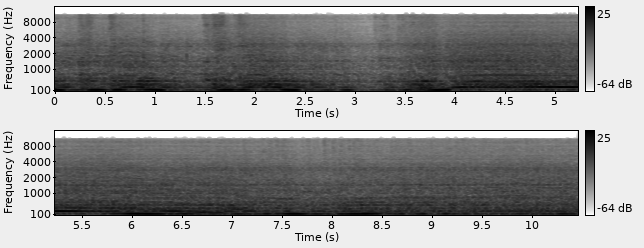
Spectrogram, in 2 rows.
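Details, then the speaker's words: 1984 Buick Grand National, warmed up, under throttle while fuel trims are watched on a scan tool; it goes lean, then sticks rich, shaking and misfiring with uneven surging, and falls flat on its face. "we just went lean it's kind of shaking misfiring a bit hold the thr down a little bit oh really doesn't like that"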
